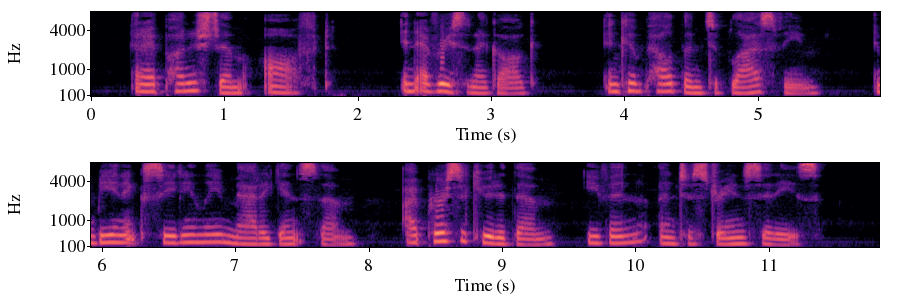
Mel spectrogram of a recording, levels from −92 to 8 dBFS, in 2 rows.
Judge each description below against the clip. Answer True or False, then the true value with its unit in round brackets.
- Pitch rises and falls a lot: False (4.1 semitones)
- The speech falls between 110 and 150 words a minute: True (135 wpm)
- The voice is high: True (225 Hz)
